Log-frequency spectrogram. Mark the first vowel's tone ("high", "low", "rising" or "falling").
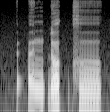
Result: low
